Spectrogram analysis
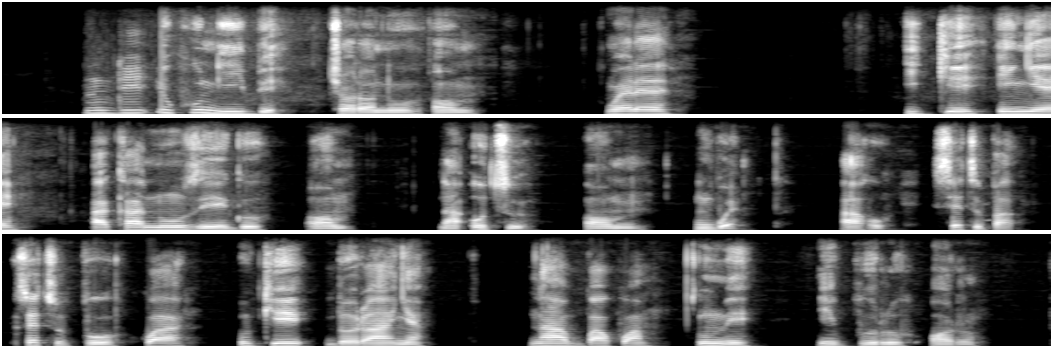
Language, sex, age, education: Igbo, male, 15-29, tertiary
